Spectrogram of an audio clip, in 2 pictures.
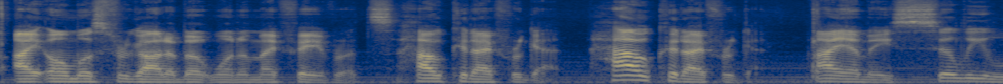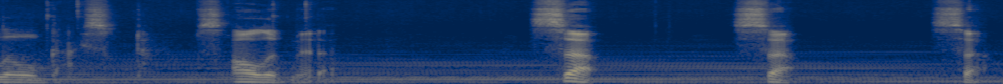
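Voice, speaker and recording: A man hosting a stream and explaining game lore in a casual monologue, with theatrical, deliberate pauses between short phrases. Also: medium pitch, sharp tone. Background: ambient music in the background.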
